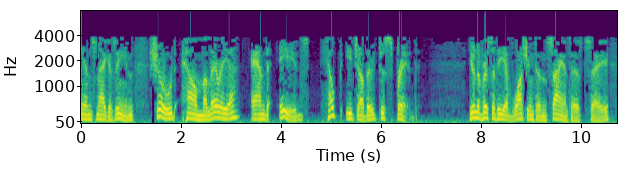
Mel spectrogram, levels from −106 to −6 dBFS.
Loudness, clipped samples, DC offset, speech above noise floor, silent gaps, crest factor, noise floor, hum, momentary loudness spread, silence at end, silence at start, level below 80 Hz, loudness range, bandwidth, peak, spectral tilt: -13 LUFS; under 0.1%; under 0.1%; 31 dB; none; 12 dB; -43 dBFS; none; 8 LU; 0.2 s; 0 s; -32 dBFS; 4 LU; 4 kHz; 0 dBFS; -11.5 dB/octave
